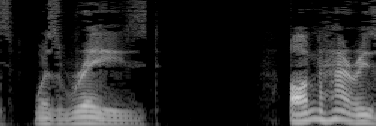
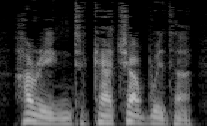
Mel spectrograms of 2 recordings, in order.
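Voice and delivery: ordinary delivery, nothing marked

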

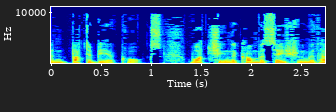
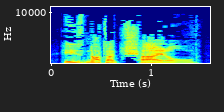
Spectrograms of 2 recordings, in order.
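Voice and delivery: loud, slow, impatient retort; exasperated, raised voice; 6 semitones higher, 6 dB louder, slower than usual. A narrator's reading. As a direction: cut in impatiently, leaning on each word. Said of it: "said Sirius impatiently".

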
